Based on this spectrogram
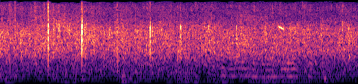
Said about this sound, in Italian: Io lascio il coordinamento a Mario Piatti, al quale farei un bel applauso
